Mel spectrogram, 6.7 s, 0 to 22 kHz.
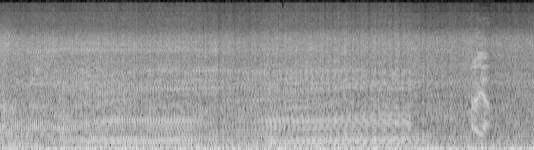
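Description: A 2022 CRF 450 RL motorcycle on the move, its engine note climbing steadily through the gears under rushing wind, shifting near the end, with a short voice heard close by.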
